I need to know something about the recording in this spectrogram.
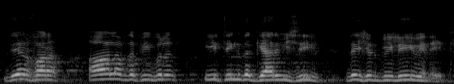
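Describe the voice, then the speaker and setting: High-pitched Pakistani man preaching emphatically. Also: steady tone, fairly quick, crowd noise. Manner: emphatic, rising to loud stresses, chuckles between points. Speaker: religious preacher. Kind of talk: English sermon to a congregation.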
